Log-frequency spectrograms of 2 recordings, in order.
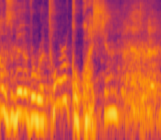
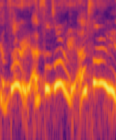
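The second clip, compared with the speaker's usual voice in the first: much higher, fast, teary "I'm sorry"; mock tearful apology; 11 semitones higher than usual. Imitating a crying cashier apologizing, much higher and fast. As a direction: squeak out a panicked, tearful sorry. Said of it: "This girl's in tears".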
